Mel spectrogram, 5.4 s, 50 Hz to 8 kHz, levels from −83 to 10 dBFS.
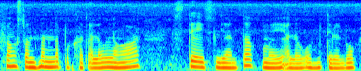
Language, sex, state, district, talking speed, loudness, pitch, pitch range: Mizo, female, Mizoram, Aizawl, 175 wpm, -14 LUFS, 155 Hz, 150-175 Hz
